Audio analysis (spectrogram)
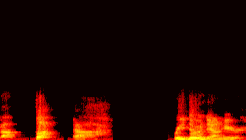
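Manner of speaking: bugbear voice. Acted. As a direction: caught off guard, spits it out.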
